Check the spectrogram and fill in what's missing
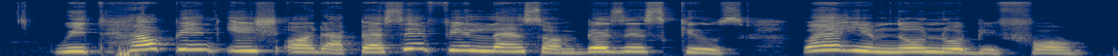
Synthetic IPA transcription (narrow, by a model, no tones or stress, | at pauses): widhɛlpĩŋit͡ʃɔdapɛsĩnfidlɛ̃nsɔ̃mbeziskils | wɛ̃nĩmnonobifɔ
